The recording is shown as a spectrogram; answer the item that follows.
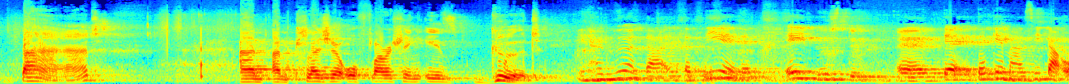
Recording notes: First of two Q&A sessions on the problem of evil from a conference on the subject held in Finland, April 11th 2015.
